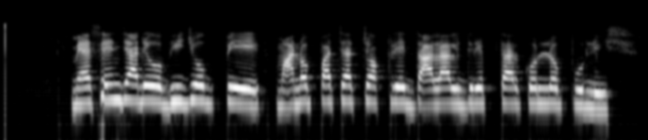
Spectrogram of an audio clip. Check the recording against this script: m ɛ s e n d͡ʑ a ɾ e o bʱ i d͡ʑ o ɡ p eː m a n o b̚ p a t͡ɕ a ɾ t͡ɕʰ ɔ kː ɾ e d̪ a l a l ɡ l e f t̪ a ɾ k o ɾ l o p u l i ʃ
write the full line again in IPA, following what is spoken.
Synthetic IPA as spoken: m ɛ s e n d͡ʑ a ɾ e o bʱ i d͡ʑ o ɡ p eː m a n o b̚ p a t͡ɕ a ɾ t͡ɕ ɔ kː ɾ e d̪ a l a l ɡ ɾ e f t̪ a ɾ k o ɾ l o p u l i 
